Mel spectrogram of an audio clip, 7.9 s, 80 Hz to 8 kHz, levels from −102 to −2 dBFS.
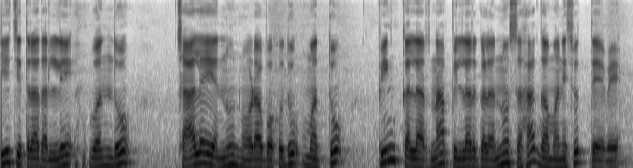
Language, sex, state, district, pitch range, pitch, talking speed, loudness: Kannada, male, Karnataka, Bangalore, 125-175 Hz, 140 Hz, 100 wpm, -13 LUFS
